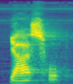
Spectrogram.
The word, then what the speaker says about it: 야소: 야소, 야소. 지금 우리가 예수라고 하는 그 발음을 조선시대에는 야소라고 발음을 했습니다.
